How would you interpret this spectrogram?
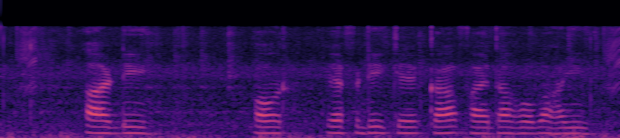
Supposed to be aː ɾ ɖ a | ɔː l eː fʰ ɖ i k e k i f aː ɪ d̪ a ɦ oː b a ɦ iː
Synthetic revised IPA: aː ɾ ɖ i | ɔː ɾ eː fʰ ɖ i k e k a f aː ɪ d̪ a ɦ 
